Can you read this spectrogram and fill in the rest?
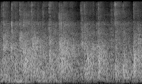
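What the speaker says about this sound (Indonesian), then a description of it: "Tepuk tangan buat kita" A crowd at a Golkar party meeting applauds in a dense, steady wash of many hands clapping.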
